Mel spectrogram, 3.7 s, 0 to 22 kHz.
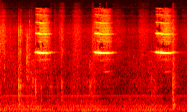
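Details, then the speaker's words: Clothes dryer in a rented home: piercing squeal rising and fading about every 1.25 seconds in time with the drum turning, over a low rumble; cause unconfirmed. "And the dryer just keeps protesting at a high pitch."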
